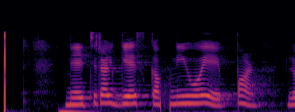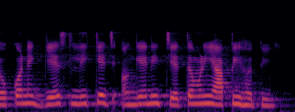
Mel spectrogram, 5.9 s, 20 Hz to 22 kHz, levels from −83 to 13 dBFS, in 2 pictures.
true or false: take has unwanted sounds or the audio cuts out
true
